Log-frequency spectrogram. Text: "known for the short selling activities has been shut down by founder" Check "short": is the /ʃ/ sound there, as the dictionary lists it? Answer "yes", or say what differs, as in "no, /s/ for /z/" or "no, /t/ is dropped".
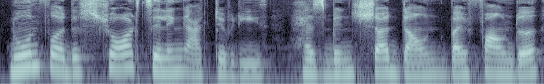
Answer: yes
